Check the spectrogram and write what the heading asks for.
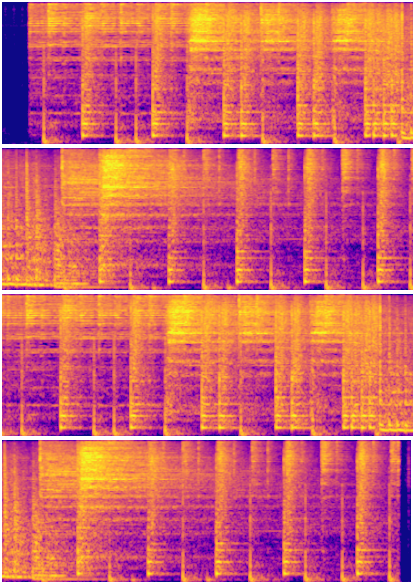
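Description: A multitrack acoustic drum kit recording played back with all its mics up: steady kick and snare with cymbals, and a tom roll stepping down in pitch to the floor tom about four seconds in. The same loop repeats, with the tom roll again about twelve seconds in. The low floor tom has quite a bit of buzz and ring to it, from worn heads that were not replaced.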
